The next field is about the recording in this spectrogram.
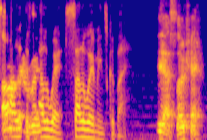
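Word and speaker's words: salve: I gotta pronounce it right. All right. Yeah, it's Salwe.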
